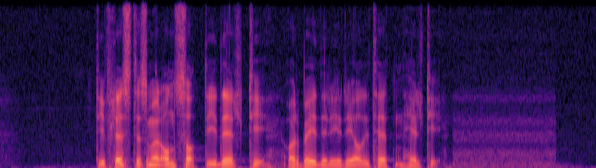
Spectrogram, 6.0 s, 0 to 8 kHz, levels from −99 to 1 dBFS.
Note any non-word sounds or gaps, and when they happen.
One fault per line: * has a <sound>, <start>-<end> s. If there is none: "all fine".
all fine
